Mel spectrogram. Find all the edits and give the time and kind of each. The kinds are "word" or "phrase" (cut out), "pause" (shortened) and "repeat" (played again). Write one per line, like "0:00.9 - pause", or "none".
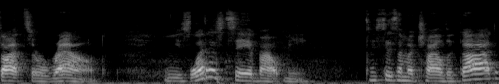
0:01.9 - word
0:02.3 - word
